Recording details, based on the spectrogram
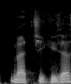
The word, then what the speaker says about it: Matshikiza: Matshikiza s'écrit M-A-T-S-H-I-K-I-Z-A.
